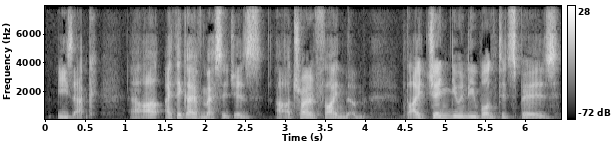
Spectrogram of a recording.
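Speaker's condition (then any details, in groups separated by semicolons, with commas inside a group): No condition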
